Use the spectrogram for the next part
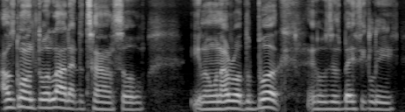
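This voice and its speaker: A man's voice: mid-range voice, level tone, a little fast, dark tone, dry recording, clean studio sound. A man from Miami talking as a guest in a casual podcast chat, candid and slangy. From Miami, United States. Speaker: interview guest, author and stage play director.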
